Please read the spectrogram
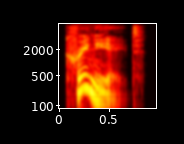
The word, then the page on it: craniate: British English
